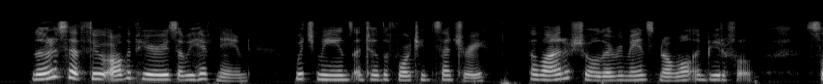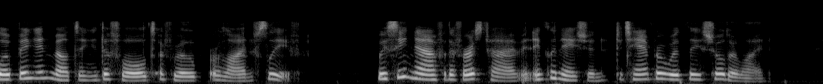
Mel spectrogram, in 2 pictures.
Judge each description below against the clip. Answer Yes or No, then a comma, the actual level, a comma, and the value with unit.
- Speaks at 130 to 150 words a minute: No, average, 180 wpm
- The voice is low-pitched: No, high, 220 Hz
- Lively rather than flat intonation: No, average, 4.1 semitones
